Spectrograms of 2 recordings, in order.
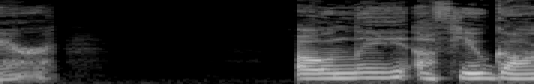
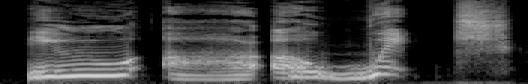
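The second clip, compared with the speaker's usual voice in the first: spat out; 3 semitones higher, much slower than usual. A narrator's reading. Lady cursing old seer, spitting out. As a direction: spit the word witch at her. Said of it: "Udele spat".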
